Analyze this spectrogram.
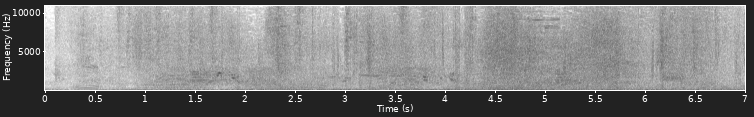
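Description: Spell effects whoosh and crackle in a fast battle.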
